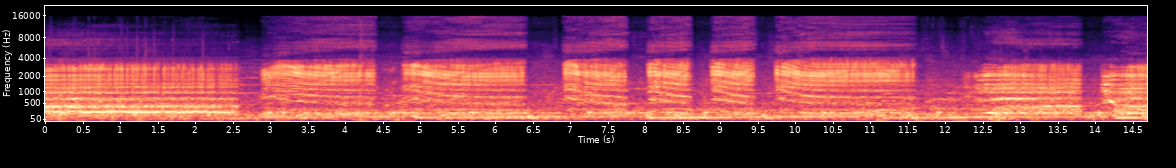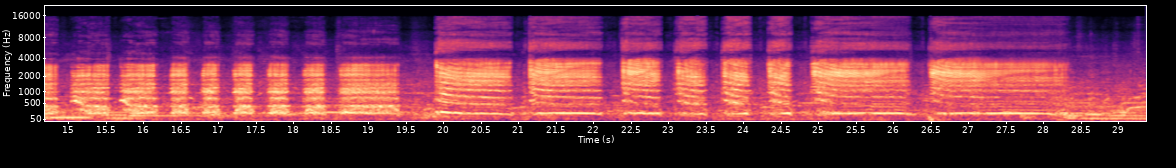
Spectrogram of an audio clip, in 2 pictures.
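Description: A man imitating a red deer stag's rutting roar through a tubular deer call: long, loud roaring calls, a quick run of short grunts about halfway through, then more long roars. The call opens as the 'old, searching stag' looking for hinds.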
